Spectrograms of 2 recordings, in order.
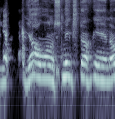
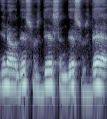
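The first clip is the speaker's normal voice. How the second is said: put-on stern voice, low and deep; 6 semitones lower, 3 dB quieter than usual. Retelling what she told the speaker after handing it over, in a deep voice. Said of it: "and we're in that deep voice".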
